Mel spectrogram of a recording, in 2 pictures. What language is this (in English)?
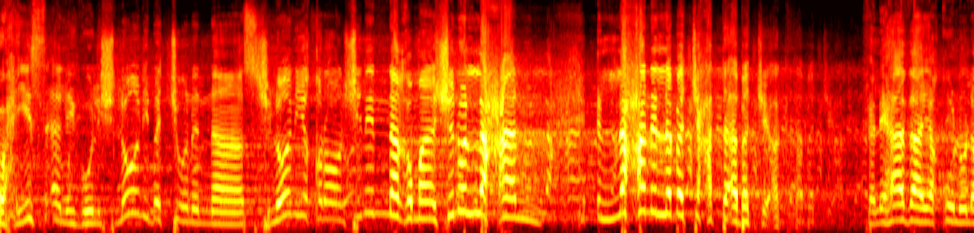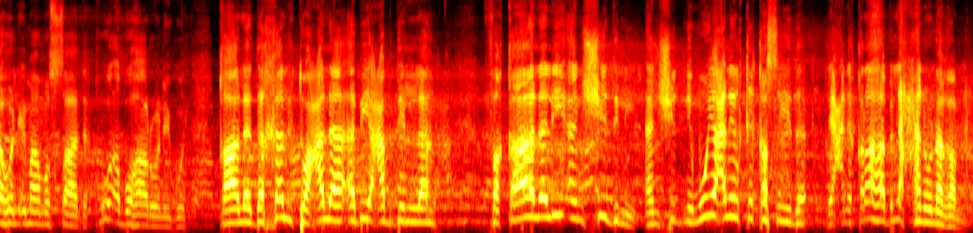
Arabic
